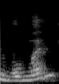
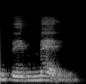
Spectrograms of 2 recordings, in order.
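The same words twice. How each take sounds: First: वुमन said as woo-mun; careful demo of वुमन, first vowel like put; woman singular. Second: विमेन said as wi-men; careful demo of विमेन, first vowel like bit; women plural. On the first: Teacher shows students how वुमन sounds, with oo. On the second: Teacher contrasts plural विमेन with an i sound. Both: Shown as a demonstration. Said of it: "इसका pronunciation".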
